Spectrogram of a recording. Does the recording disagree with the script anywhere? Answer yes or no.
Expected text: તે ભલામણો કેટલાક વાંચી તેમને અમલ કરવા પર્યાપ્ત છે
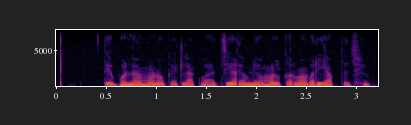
no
